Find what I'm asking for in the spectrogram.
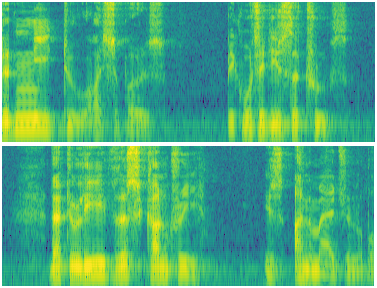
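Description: A fairly slow voice with a South African accent, very wide pitch swings and long, frequent pauses, in a very clean recording with a silent background. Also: man, medium pitch for a man. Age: 80s+. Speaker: writer giving a talk. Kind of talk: speech. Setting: stage with audience.

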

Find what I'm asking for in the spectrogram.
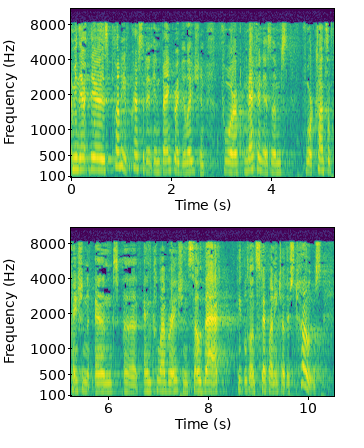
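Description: A woman at a medium pitch, moderate in pace with ordinary pitch variation, over noticeable background noise. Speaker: lawyer arguing before a court. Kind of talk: oral argument before a court. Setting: courtroom. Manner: formal.

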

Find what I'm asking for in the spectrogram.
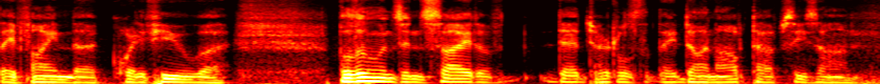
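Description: Somewhat breathy, a man with a fairly low voice speaks with fairly even intonation. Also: moderate pace. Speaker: radio co-host. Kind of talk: radio talk show. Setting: studio.

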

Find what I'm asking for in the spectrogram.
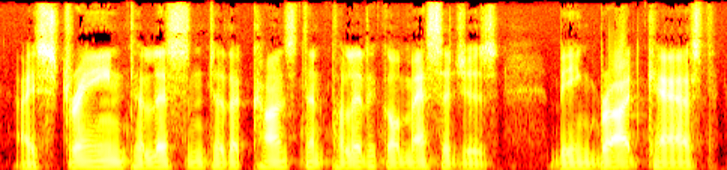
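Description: A man speaks at a moderate pace with a very deep, low pitch and monotone, flat intonation. His tone is calm, and the background is quiet. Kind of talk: history documentary narration, scripted first-person memoir read aloud. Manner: measured, formal, even-paced; calm and reflective storytelling.

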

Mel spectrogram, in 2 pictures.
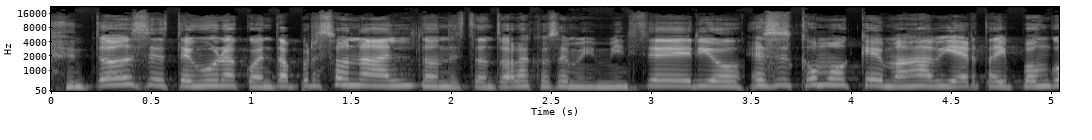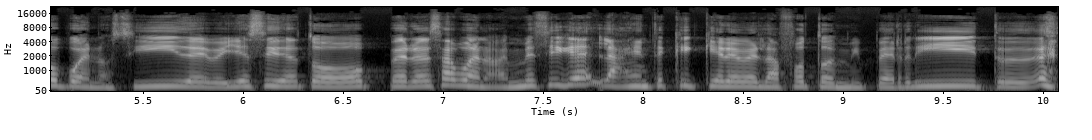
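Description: Speaking at a very fast pace with hardly any pauses, a woman with a Puerto Rican accent and a high pitch keeps a very even loudness and fairly even intonation. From Puerto Rico, San Juan. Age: 40s. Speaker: pastor and stylist. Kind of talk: interview.

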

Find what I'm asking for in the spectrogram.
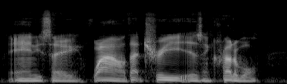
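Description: The recording is very clean with a silent background, and a man speaks in a very deep, low voice with a bright, sharp tone. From South Carolina, Lugoff. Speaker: pastoral resident, former missionary. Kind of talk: casual chat.

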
